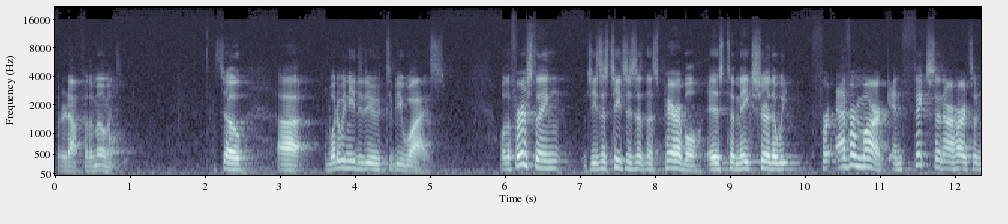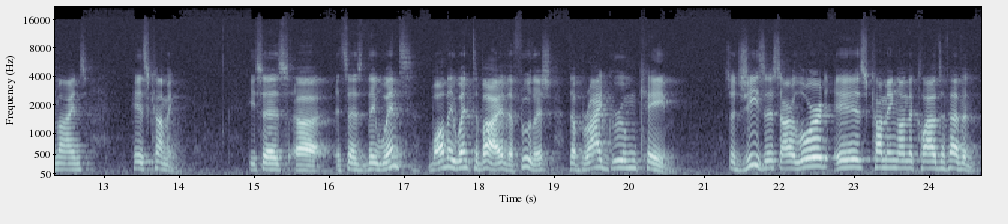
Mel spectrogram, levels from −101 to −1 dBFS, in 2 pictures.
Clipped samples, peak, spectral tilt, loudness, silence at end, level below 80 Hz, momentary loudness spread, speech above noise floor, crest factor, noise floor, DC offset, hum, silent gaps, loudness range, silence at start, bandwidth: under 0.1%; -2 dBFS; -5.5 dB/octave; -19 LUFS; 0 s; -52 dBFS; 12 LU; 32 dB; 18 dB; -50 dBFS; under 0.1%; none; none; 5 LU; 0.05 s; 17.5 kHz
